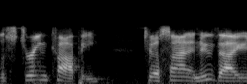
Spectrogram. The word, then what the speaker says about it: strcpy: following line of code St cpy which is pronounced string copy left parentheses and then the name of the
